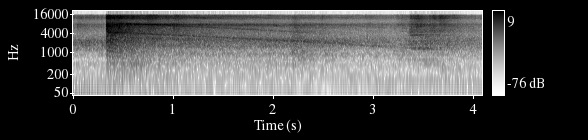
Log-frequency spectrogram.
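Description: A sudden loud metallic clang from a steel concrete fence-panel mold about a third of a second in, followed by a ringing whose tones slowly fall in pitch as it fades over about three seconds, over a steady low workshop hum.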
